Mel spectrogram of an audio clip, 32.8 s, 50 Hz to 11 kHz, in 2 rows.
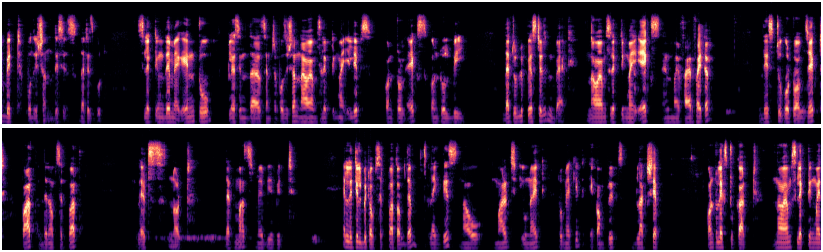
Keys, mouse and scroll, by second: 5.0 alt+scroll up 1, 5.9 click, 10.0 click, 13.0 shift+click, 14.6 click, 19.8-20.2 scroll down 1, 21.3-24.5 scroll up 1, 24.5 click, 28.5-28.9 alt+scroll down 2, 32.1 click.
